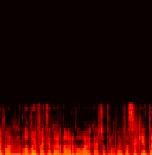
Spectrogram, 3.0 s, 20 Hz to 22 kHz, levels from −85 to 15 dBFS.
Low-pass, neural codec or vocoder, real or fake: 7.2 kHz; none; real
